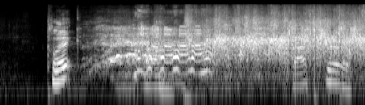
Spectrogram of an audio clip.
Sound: audience laugh; chuckles

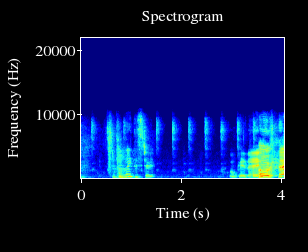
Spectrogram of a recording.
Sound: door slam

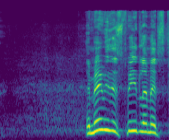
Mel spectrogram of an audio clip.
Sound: congregation laughs

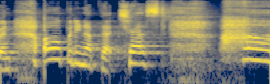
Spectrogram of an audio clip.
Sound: exhales

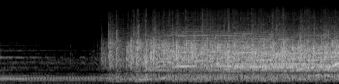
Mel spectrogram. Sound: cheers and applause

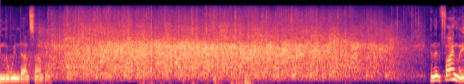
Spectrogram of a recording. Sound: applause

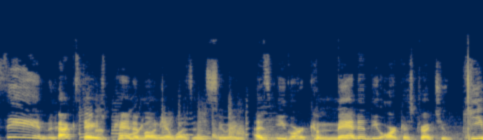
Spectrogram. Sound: sounds of cartoonish chaos

